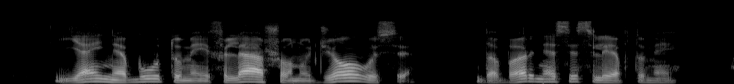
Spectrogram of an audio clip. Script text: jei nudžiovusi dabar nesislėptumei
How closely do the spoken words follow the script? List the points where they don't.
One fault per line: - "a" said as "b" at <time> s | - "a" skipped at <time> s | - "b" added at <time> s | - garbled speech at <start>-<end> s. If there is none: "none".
- "nebūtumei flešo" added at 1.1 s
